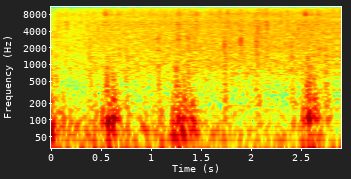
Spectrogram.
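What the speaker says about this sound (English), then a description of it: "Rain." Rain in the video game Peak, a soft steady patter of falling drops with a few louder splashes, faint and continuous throughout.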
